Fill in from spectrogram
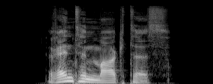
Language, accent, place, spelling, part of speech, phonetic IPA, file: German, Germany, Berlin, Rentenmarktes, noun, [ˈʁɛntn̩ˌmaʁktəs], De-Rentenmarktes.ogg
- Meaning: genitive singular of Rentenmarkt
